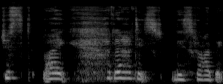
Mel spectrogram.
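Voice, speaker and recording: At a moderate pace, a woman talks in an English accent with ordinary pitch variation. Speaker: book vlogger. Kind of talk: casual chat. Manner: animated.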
